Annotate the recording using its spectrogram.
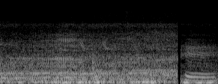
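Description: Steady rumble of road traffic, with no clear single vehicle standing out; it breaks off abruptly near the end.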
